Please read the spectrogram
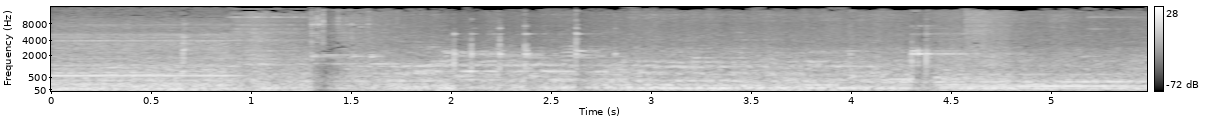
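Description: Light metallic clinks and clicks, as of steel parts or tools being handled. A steady hum stops about a second in.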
